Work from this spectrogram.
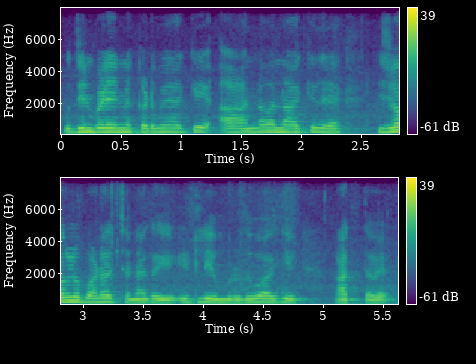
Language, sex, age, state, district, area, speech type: Kannada, female, 60+, Karnataka, Chitradurga, rural, spontaneous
